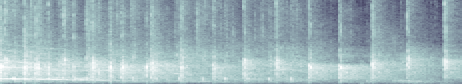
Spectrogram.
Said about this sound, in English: Well, I want you to keep that going for him. He's a great guy. Runs the show with me. Put your hands together right now. Start clapping right now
